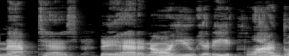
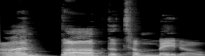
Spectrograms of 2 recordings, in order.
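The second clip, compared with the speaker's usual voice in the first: plain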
